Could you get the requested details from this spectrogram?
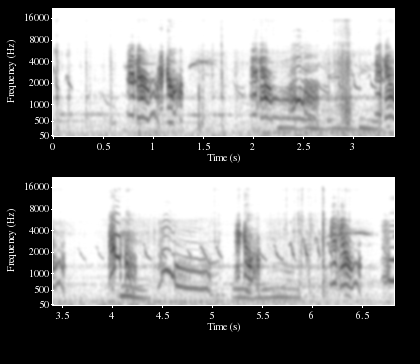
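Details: Grey francolin (teetar) calling with loud, grating phrases about every second. Some phrases end in lower, drawn-out falling notes, and a faint low hum runs underneath.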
